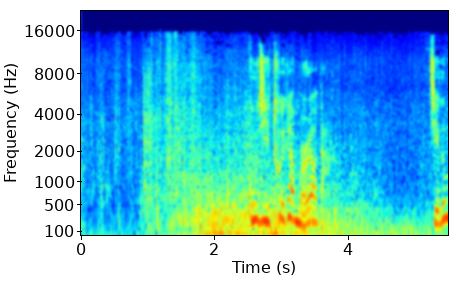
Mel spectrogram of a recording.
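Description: A heavy wooden gate scrapes and rumbles open.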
